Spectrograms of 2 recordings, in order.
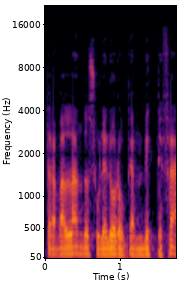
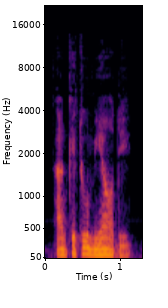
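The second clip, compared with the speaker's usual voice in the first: usual speaking voice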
